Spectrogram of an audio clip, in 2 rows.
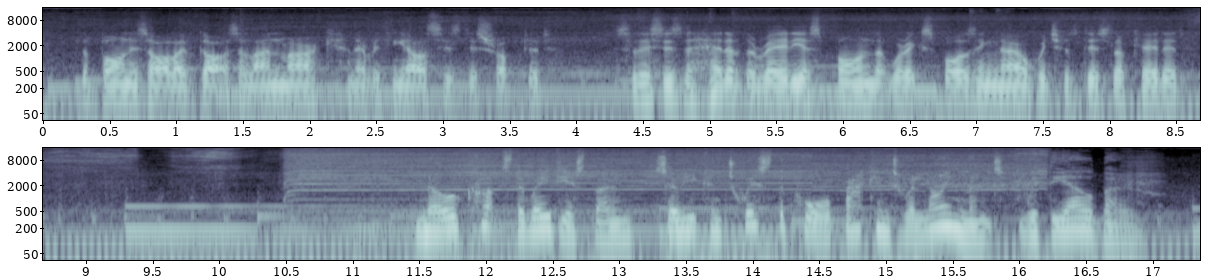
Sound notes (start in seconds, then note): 9.2 drill whirs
